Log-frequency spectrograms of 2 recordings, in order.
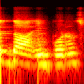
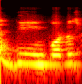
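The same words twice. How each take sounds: First: "दा" with an open a before importance. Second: "दी" with a long ee before importance; "the" as dee. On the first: Teacher offers pupils the other choice, "दा" as da. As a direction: say "दा" as da, then importance. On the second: Teacher offers pupils a choice, "दी" as dee. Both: Shown as a demonstration. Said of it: "किस तरह से आपने pronounce".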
